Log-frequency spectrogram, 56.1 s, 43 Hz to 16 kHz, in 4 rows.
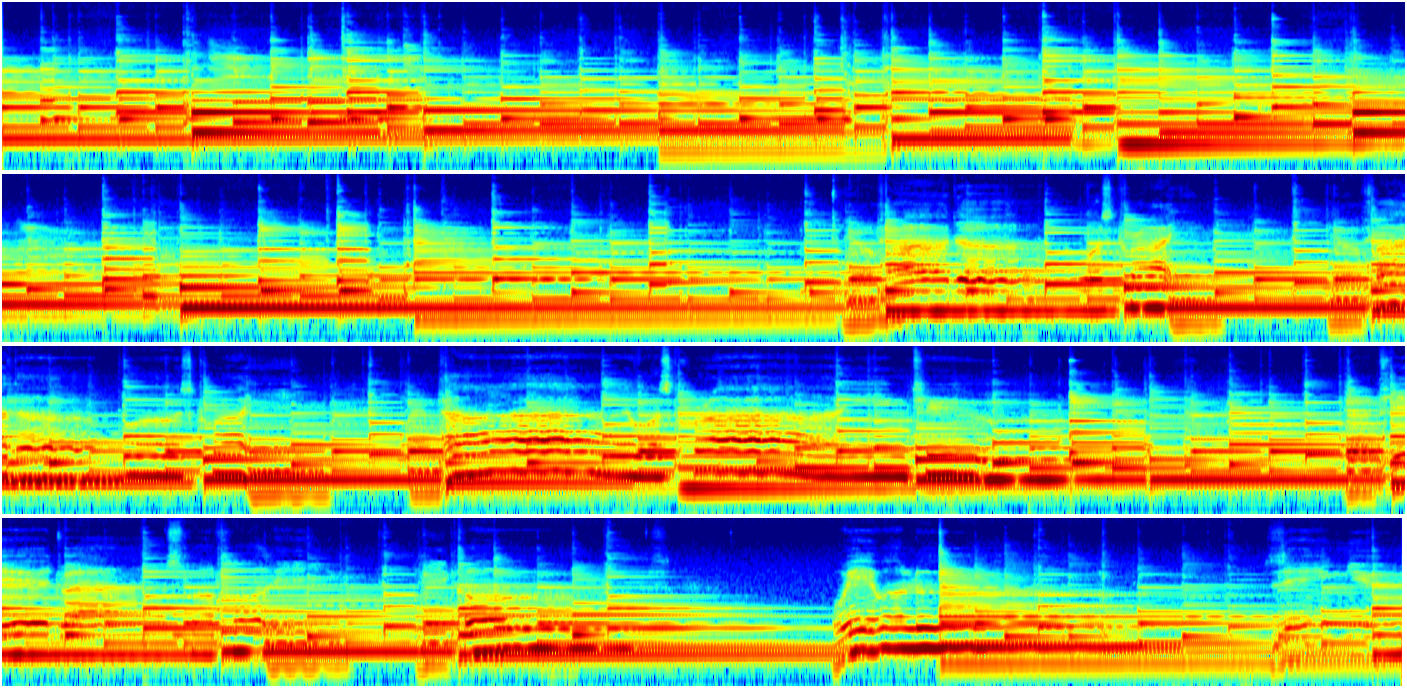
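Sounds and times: classical guitar strumming: 0:00.0 - 0:56.0
man singing: 0:22.0 - 0:38.9, 0:41.0 - 0:48.9, 0:50.4 - 0:53.5, 0:54.6 - 0:56.0.

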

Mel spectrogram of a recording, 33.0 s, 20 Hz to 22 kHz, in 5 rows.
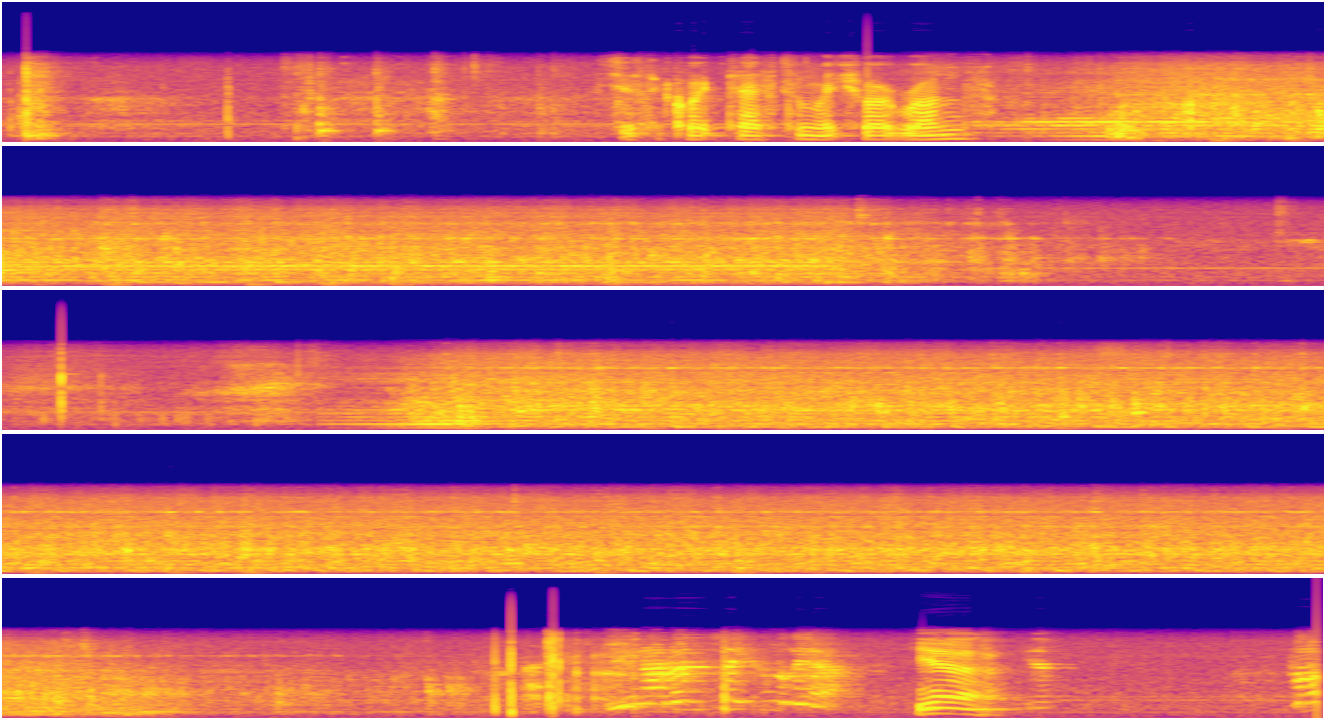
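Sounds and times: washing machine drum tumbling: 0:05.3 - 0:12.3, 0:15.1 - 0:28.8.

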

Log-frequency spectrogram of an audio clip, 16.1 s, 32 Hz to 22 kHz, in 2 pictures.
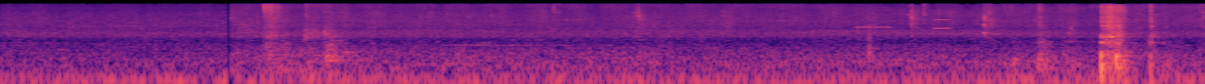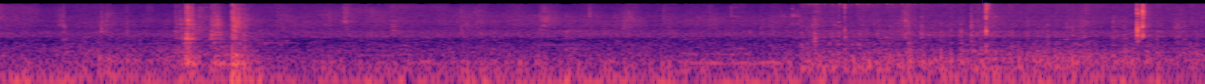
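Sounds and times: vending machine beeps: 0:05.6 - 0:06.5.

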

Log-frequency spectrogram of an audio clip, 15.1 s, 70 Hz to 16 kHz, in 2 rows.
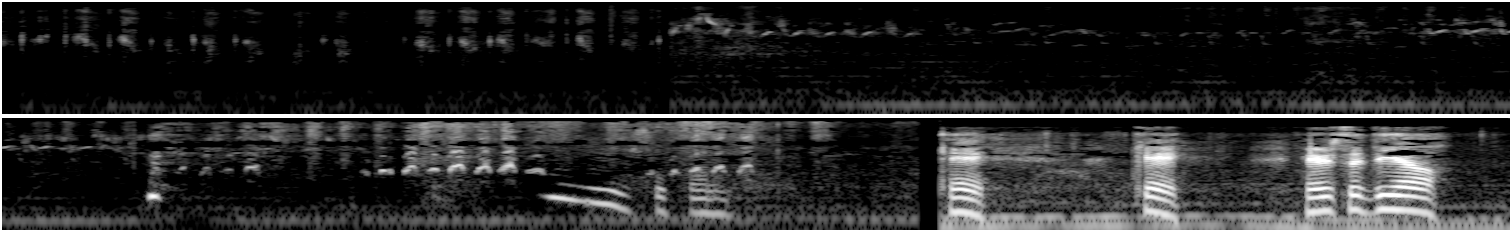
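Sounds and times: rodent crunching carrot: 0:00.0 - 0:03.4
faint bird chirps: 0:03.4 - 0:11.8.

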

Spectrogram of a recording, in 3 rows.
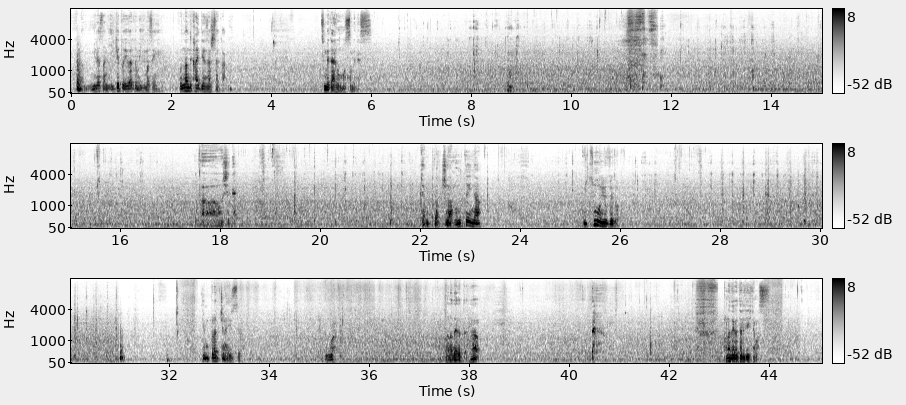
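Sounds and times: faint steady hum: 0:00.0 - 0:45.0
soft chewing: 0:06.5 - 0:32.8, 0:33.5 - 0:37.6, 0:38.6 - 0:42.6.

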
